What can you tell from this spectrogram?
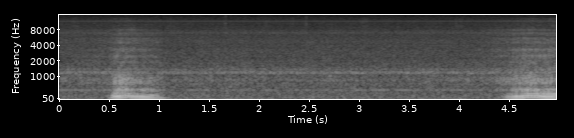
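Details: A person who denies snoring gives two deep, rumbling snores about four seconds apart with quiet breathing between them, roughly 15 a minute. Snoring.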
